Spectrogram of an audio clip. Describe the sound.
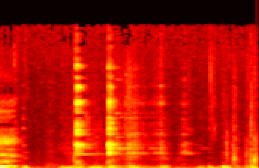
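A few sharp clinks of a plate and cutlery as cinnamon-and-cardamom pancakes are stacked onto a single plate. Bright, short knocks stand out over low kitchen bustle.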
